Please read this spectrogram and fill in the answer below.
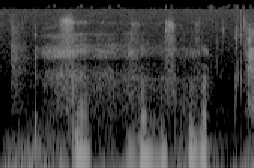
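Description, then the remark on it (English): A male dog says hello with a soft greeting, three short low grumbling vocal bursts in quick succession, fairly quiet, with no talking over them. “Yeah, he did say hello.”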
